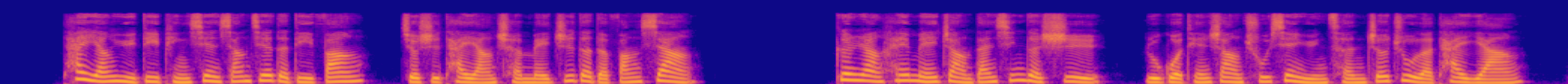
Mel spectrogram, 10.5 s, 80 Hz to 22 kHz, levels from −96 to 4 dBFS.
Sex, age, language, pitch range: female, 20-39, Chinese, 180-220 Hz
